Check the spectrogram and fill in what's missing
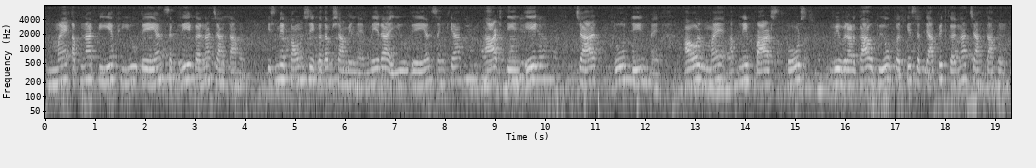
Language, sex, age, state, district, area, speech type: Hindi, female, 60+, Uttar Pradesh, Sitapur, rural, read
